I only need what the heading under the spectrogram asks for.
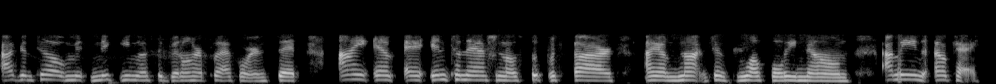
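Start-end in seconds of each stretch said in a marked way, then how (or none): none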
